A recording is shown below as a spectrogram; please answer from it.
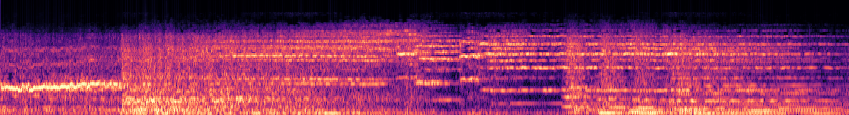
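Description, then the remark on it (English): Loud, sustained squealing of tires and brakes as a car skids hard through a wild curve with the gas pedal pressed down, the shrill screech wavering in pitch for several seconds against a roaring engine, intense. “In my ears was the screeching of brakes, of tires taking a wild curve.”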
